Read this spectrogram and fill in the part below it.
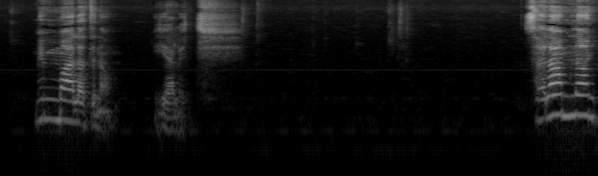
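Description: A young woman speaks calmly through an online call.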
